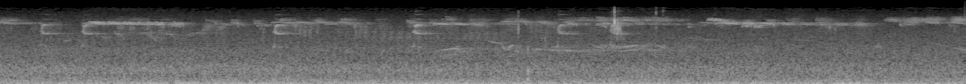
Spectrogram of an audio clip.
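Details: A Eurasian wren in a young urban woodland copse near Birkenhead, Wirral, England, sings fairly quietly in bursts of rapid, very high trills and chattering notes over several seconds, with a steady low rumble of wind or distant traffic.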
